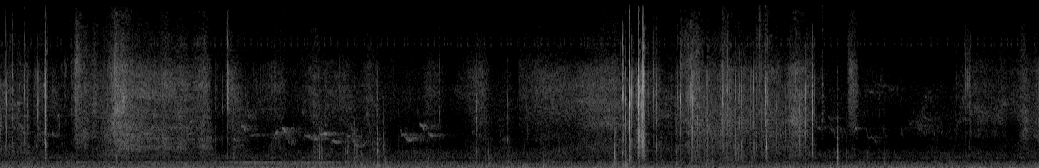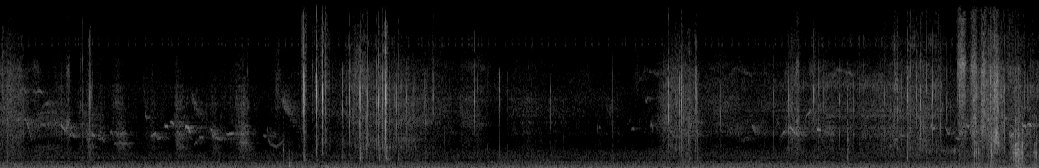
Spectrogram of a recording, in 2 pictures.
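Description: Steady low wind rumble on the microphone, with faint bird calls now and then and a few sharp clicks from handling a baitcasting reel, the loudest about six seconds in.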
